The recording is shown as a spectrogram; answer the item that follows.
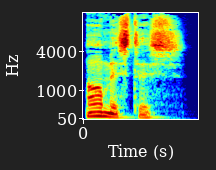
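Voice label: "armistice", British English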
